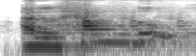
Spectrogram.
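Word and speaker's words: الحمد: পড়বো আলহামদুলিল্লাহি রাব্বিল আলামিন এই হিজাকে আপনি বড় হা করবেন না যেখানে বড় হা সেখানে বড় হা করুন যেখানে ছোট হ সেখানে ছোট হা করুন আলহামদু আলহামদু লিল্লাহি রব্বিল রাব্বিল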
